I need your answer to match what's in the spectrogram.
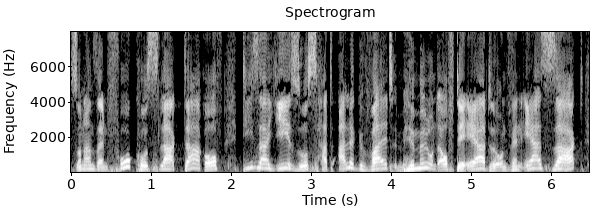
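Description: A man's voice: sits high, a little hiss or hum. A man preaching a sermon, who tells funny stories and speaks straight to his listeners with questions. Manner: humorous storyteller. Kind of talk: sermon with personal anecdote.

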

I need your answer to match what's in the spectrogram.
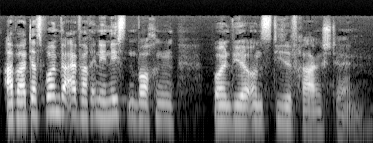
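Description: A man preaching a sermon in a lively, conversational way, acting out the doubting thoughts of his listeners. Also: a little high, fast talker, big-room sound. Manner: lively, acts out quoted inner voices.

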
